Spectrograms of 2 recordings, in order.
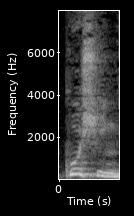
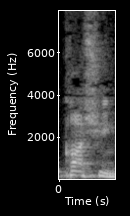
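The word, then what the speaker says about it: Cushing: اما لو زاد الكورتيزول فهيدي مرض اسمه كوشينج سندروم او في بعض البلاد ينطقوه كاشينج سندروم، مش فرق زي ما نقول خالد او خالد، مش فرق كوشينج كاشينج الاثنين صح.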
